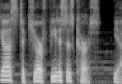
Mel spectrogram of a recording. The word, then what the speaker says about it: Foedus: And as a first job, she'd like us to cure Fetus's curse. Yeah, I can't think of any other way to pronounce that name. It's fetus.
